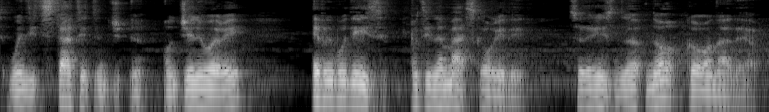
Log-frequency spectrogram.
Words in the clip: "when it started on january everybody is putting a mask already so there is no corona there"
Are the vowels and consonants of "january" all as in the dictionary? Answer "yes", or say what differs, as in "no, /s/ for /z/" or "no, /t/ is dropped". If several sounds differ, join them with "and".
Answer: yes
